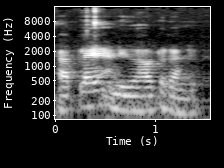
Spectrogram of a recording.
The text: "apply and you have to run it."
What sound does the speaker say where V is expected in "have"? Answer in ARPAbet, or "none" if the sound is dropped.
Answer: W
